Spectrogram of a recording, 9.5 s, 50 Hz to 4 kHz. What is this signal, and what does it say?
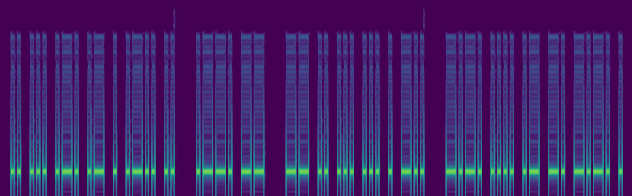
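Morse code, heard as a keyed tone, about 25 wpm, 550 Hz. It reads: ISRAELI PM MISSED CHANCE
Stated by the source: Morse code news headlines sent at 25 wpm.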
